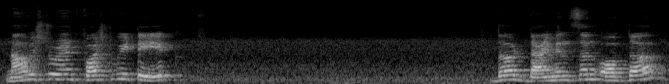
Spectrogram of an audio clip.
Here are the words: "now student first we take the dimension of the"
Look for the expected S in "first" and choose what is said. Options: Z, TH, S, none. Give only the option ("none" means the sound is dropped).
S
